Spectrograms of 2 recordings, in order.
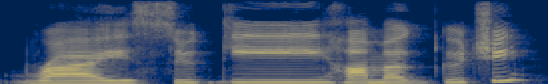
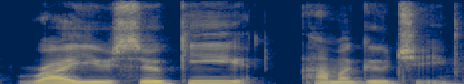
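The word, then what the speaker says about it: Ryusuke Hamaguchi: Ryuki Hamaguchi. Ryusuki Hamaguchi.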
